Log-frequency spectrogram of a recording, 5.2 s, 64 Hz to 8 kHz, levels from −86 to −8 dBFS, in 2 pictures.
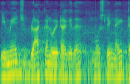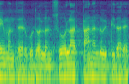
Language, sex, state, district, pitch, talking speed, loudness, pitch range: Kannada, male, Karnataka, Mysore, 95 Hz, 160 wpm, -17 LUFS, 90-100 Hz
